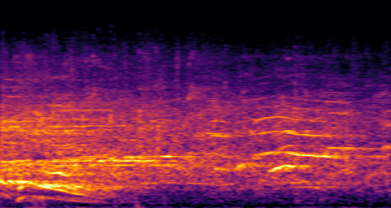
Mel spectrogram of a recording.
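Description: Excited crowd noise at a girls high school basketball game between the East Ascension Lady Spartans and Prairieville, a broad cheering roar with clapping and sneaker squeaks while an announcer talks over it.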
